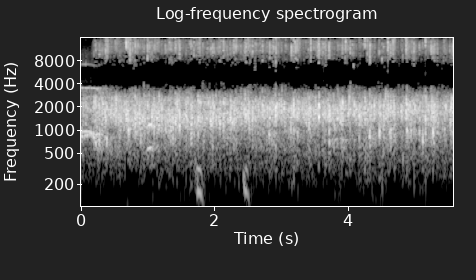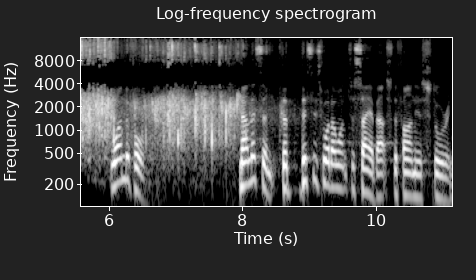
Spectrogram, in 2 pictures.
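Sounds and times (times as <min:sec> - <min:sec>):
round of applause: 0:00.0 - 0:08.5
speech: 0:06.0 - 0:06.7, 0:08.0 - 0:11.1.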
